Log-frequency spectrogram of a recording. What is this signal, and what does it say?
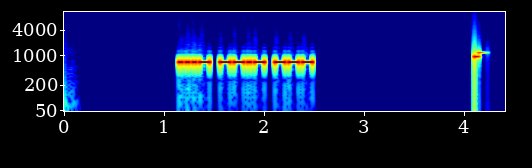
Morse code, heard as a keyed tone, about 36 wpm, 700 Hz. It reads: VQO
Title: USA Call Sign Postfixes - 3 Letters 35wpm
